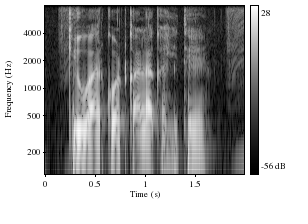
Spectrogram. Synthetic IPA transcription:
kiuaːɾkoːʈkaːlakɐɦit̪ʰeː

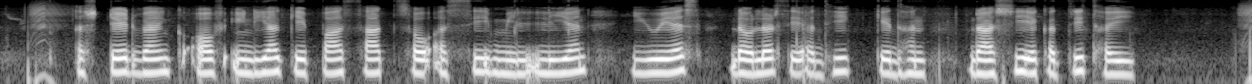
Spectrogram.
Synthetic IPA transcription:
sʈeːʈbɛ̃ːŋkɔːfʰɪ̃ɳɖijakepaːsːaːt̪sɔʔəsːimɪijən | juːes | ɖɔːləɾseɐd̪ʱɪkːed̪ʱən | ɾaːʃieːkət̪ɾɪt̪ʰhɐiː

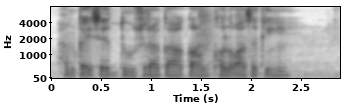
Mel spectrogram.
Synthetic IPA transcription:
hɐmkɛːsed̪uːsɾakakaːmkʰoːlʋaːsɐkiɦɛ̃ː

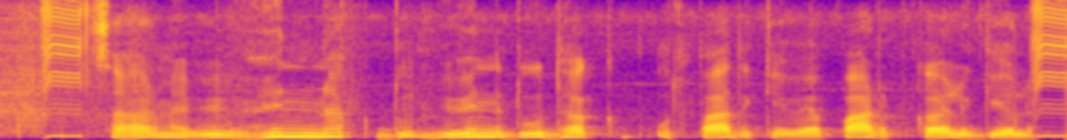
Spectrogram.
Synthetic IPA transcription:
səɦəɾmebibʱinəkbibʱinːd̪ud̪ʱəkʊt̪pad̪keʋjɛpaɾkəlɡel

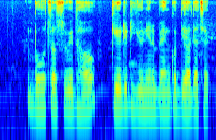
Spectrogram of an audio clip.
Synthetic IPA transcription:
bɔɦut̪sɔsubid̪ʱaokɾeɖiʈjunijənbɛ̃ŋkːod̪ijad͡ʒat͡ʃʰɛ

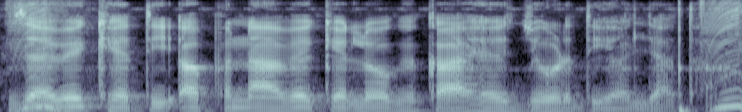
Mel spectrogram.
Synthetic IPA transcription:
zɛːʋekʰeːt̪iʔəpnaːʋekeloːɡkaːɦed͡ʒoːɽd̪ijad͡ʒaːt̪aː

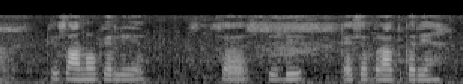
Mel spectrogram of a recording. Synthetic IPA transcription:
kɪsaːnõkelie | sɪɖikɛːsepɾaːp̚t̪kɐɾiɦɛ̃ː

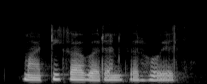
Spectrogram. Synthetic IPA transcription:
maʈikabəɾənkəɾɦoel

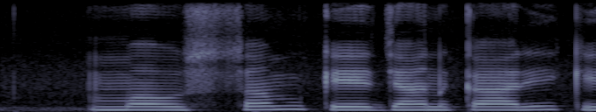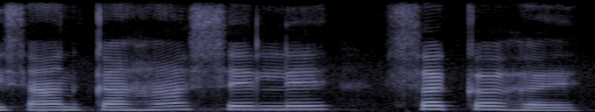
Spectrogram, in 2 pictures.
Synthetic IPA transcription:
mɔʊsəmked͡ʒaːnkaːɾikɪsaːnkəɦãsele | səkɦɛ

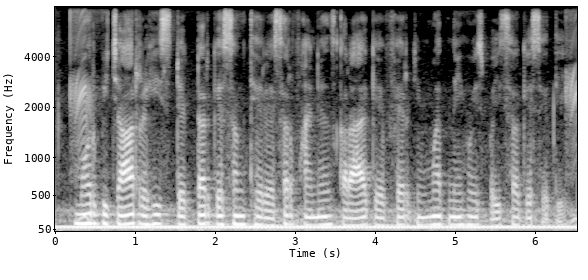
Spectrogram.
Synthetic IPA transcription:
moːɾbɪt͡ʃaːɾːəɦisʈeːk̚ʈəɾkesə̃ŋɡ̚t̪ʰeːɾesəɾpʰaːɪneːnskəɾaːekepʰeɾɦɪmːət̪nɐɦĩɦoiɪspəɪsəkesḛːt̪ḭː

